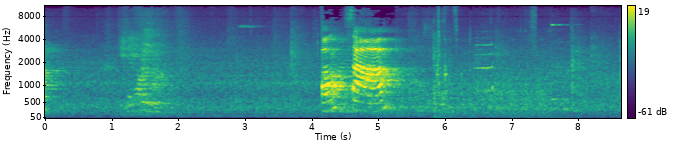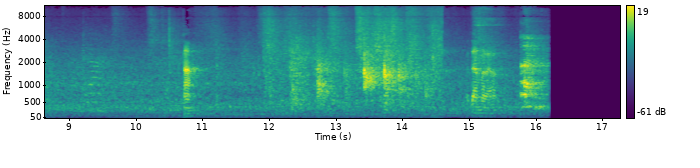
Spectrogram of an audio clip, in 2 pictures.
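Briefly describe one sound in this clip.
Young women chat and laugh nearby in a room.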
